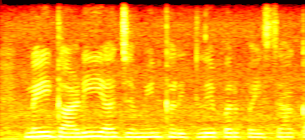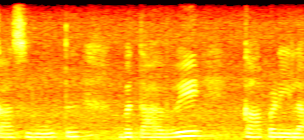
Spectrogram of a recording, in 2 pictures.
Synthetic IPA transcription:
nɐiɡaːɽijad͡ʒɐmiːnkʰəɾɪt̪lepɐɾpɐɪsakasɾoːt̪ | bɐt̪aːʋe | kapɐɽeːlaː

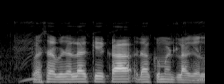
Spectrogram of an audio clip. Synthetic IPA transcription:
pɛsabʱetalakekaɖakumẽɳʈlaɡel

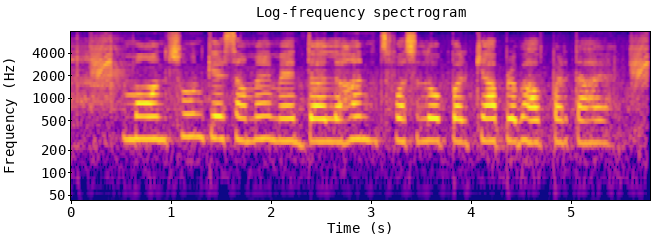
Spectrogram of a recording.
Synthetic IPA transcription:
mɔːnsuːnkesəməmẽd̪əlɦənfʰəslõpəɾkjapɾəbʱaːʋpəɾt̪aɦɛː

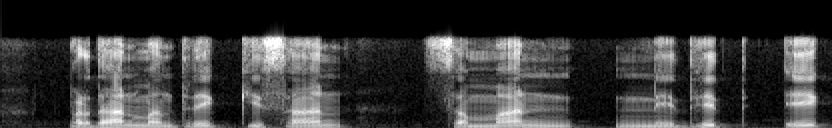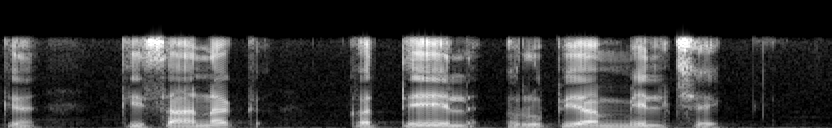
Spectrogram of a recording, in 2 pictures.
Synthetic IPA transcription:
pɾəd̪ʱanmənt̪ɾikisan | səmːanːid̪ʱit̪ | ekː | isanəkː | ət̪elɾupjamilt͡ʃʰek̚

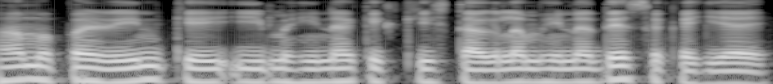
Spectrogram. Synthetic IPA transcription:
ɦãməpənɾiːnkeʔiməɦiːnakekiʃt̪aɡlaməɦiːnad̪eːsəkəɦiɛ

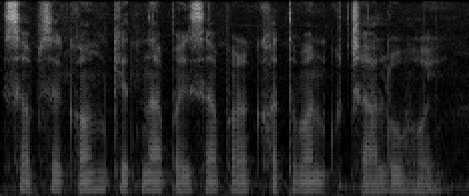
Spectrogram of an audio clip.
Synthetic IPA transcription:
sɐbsekəmkɪt̪napəɪsapɐɾkʰət̪wənkt͡ʃaːluɦoːi

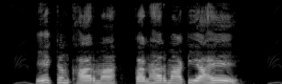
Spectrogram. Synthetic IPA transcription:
ek̚ʈʰənkʰaɾmã | kənɦaɾmaʈiaɦe

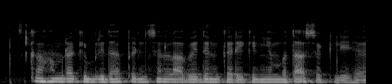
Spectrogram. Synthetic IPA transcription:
kaːɦɐmɾakibɾɪd̪ʱapɛnsənla̰ːbeːd̪ənkɐɾeːknijəmbət̪a̰sɐkliɦɛː

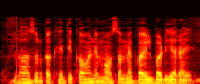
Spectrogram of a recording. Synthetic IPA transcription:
laːs̬ʊnkakʰeːt̪ikɔːnemɔːsəmːẽkɔːɪlbɐɽ̤ijaɾɐɦeː

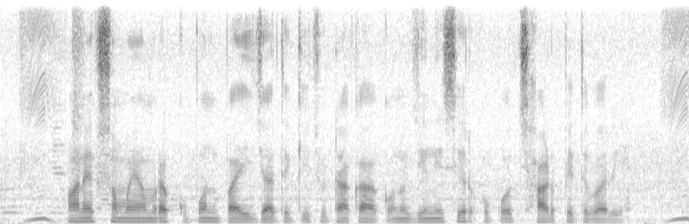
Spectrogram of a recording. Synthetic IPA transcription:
ɔnekʃɔmɔeamɾakuponpajd͡ʑat̪ekit͡ɕʰuʈakakonod͡ʑiniʃeɾupoɾt͡ɕʰaɽpet̪epaɾi

